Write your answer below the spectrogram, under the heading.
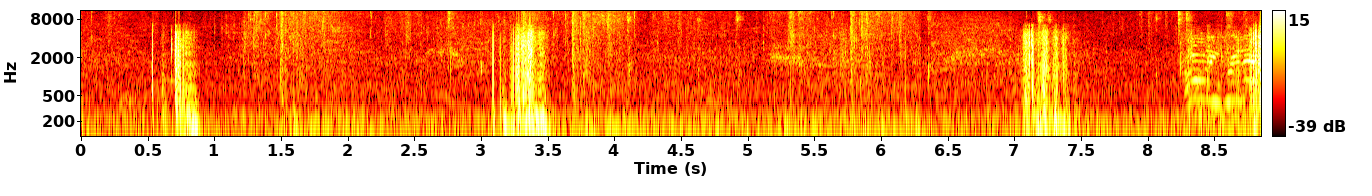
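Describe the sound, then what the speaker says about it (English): Several heavy booms in Helldivers 2, set roughly three seconds apart against a steady rumbling battle background, each a short loud thud with a decaying tail, as a grenade goes off. "Throwing grenade."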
